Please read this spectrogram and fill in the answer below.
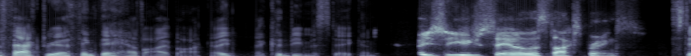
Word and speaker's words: Eibach: Eibach?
